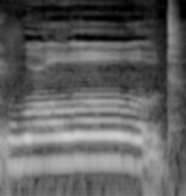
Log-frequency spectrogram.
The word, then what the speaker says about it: world: the the word old if you put them together War plus oh old but with doing the L you can you can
